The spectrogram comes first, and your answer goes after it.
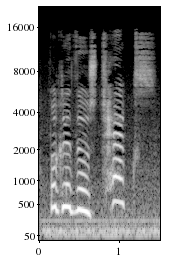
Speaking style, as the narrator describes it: exclaimed Mason

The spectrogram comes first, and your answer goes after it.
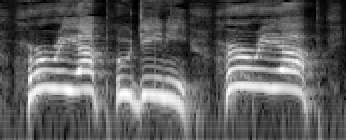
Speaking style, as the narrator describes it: he cried

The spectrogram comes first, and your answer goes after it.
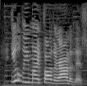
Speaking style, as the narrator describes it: Meg shouted

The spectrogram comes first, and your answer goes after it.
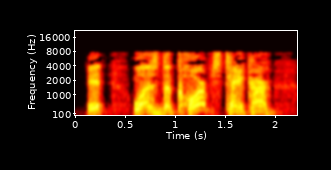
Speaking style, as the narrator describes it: I shouted

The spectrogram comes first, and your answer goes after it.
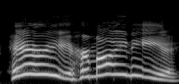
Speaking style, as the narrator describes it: yelled Ron, looking quite beside himself

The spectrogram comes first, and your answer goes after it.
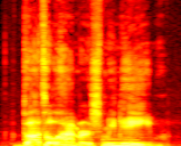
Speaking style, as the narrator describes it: he growled

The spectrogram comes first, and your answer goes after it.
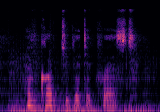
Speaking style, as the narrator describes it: Annabeth muttered to herself

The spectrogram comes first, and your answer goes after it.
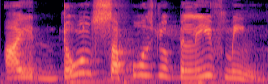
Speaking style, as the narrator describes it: said sadly

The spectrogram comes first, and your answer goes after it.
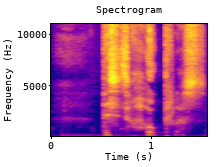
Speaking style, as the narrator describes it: she hissed at George

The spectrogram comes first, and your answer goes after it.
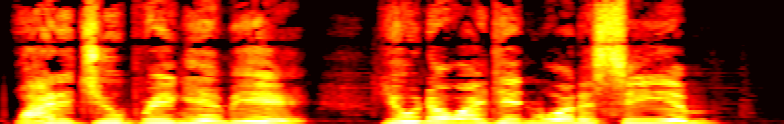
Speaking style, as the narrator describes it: She yells at you

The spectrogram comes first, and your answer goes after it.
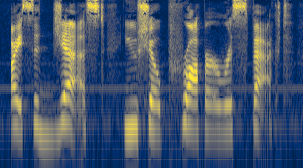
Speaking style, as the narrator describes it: Jabath growled

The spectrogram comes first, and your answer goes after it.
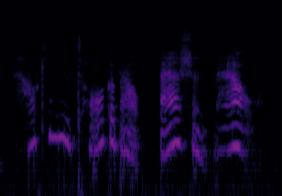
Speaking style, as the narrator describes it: Colton hissed

